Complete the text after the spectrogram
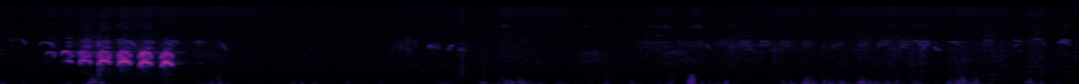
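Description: A fox gives a quick burst of hoarse, high yelps, followed by fainter scattered calls.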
